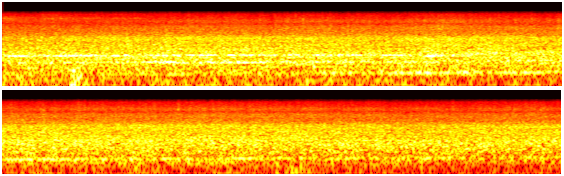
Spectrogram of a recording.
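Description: A Frecciarossa high-speed electric train receding after passing at speed, its running noise dying away over the first few seconds and leaving a steady hiss.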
